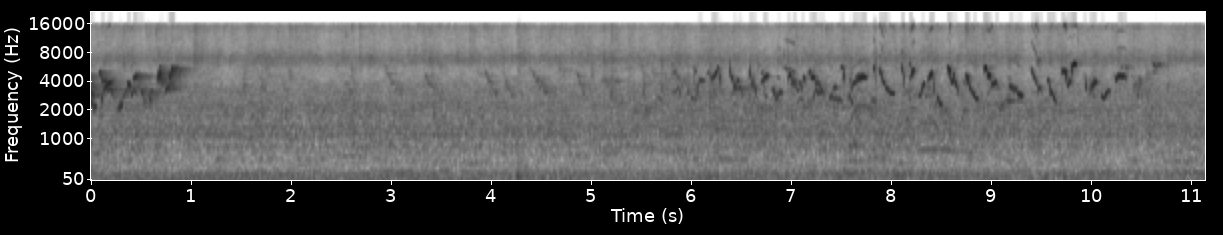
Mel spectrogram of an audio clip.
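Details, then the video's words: Training audio of a Javan white-eye (kecial kuning): a brief high burst, several seconds of near silence, then a dense, fast series of sharp, high chirps lasting about five seconds. "MASTERAN TERBARU KECIAL KUNING, FULL AUDIO"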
